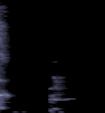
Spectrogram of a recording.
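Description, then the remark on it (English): A voice imitates a fart noise with two short, breathy blurts, the second a bit longer with a low buzzy rasp, fairly quiet, with no talking. “It literally made a sort of fart noise. It sort of went...”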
